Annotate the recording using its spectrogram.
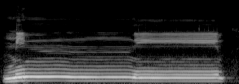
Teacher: یہاں پر ہم نے اس نون کے اوپر بھی غنہ کرنا ہے، اس میم کے اوپر بھی غنہ کرنا ہے اور اس نون کے اوپر بھی غنہ کرنا ہے۔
